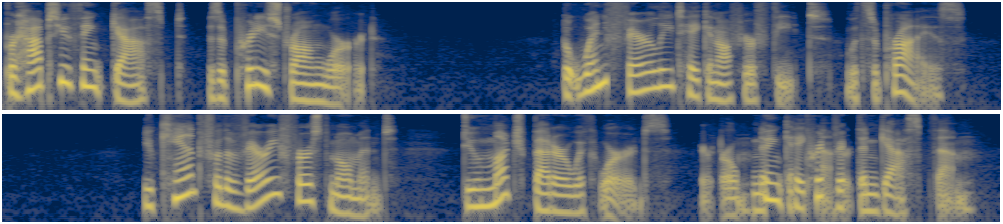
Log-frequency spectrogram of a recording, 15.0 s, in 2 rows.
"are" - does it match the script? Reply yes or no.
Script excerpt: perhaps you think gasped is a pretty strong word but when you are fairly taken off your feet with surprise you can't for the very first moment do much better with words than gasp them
no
